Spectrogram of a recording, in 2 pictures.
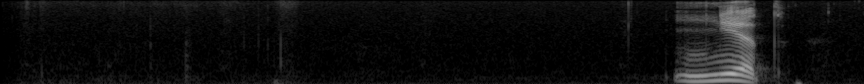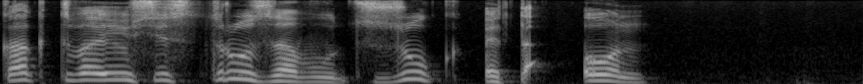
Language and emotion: Russian, angry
